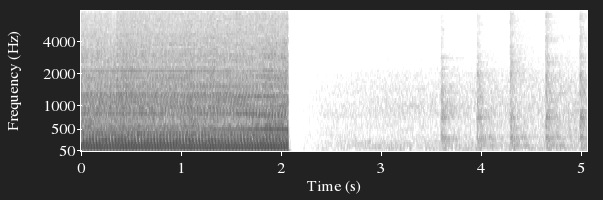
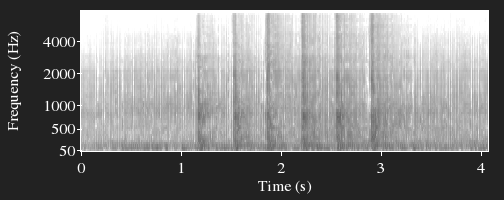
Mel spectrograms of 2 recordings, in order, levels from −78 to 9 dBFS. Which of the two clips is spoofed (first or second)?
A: second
